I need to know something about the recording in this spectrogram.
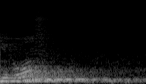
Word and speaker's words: ирон: Ирон, это ударение на И или на О.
